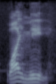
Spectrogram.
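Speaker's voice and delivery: despairing outburst. Real, not acted. Detective alone after the murder, despairing outburst. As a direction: throw it at the sky.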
